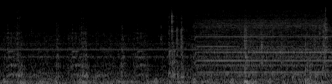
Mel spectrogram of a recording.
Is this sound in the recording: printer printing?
yes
